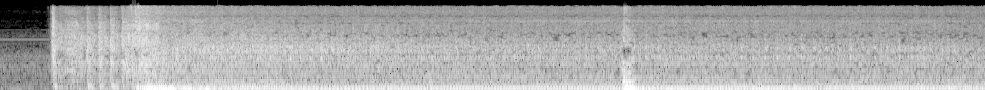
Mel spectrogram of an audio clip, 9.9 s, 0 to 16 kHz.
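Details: VW Golf Mk3.5 cabriolet, after crankcase breather pipe work, chasing a vacuum leak before MOT: cranks and catches, settles to steady low idle with faint unevenness; splits in hoses suspected as vacuum leak.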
